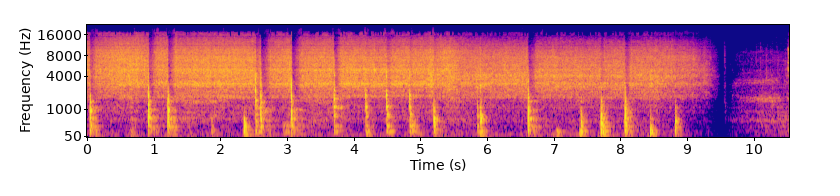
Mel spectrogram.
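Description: Ground hamburger meat browns in a pan with a steady, close sizzle, broken by sharp spatula taps and scrapes as it is broken up, the frying dropping away abruptly near the end.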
